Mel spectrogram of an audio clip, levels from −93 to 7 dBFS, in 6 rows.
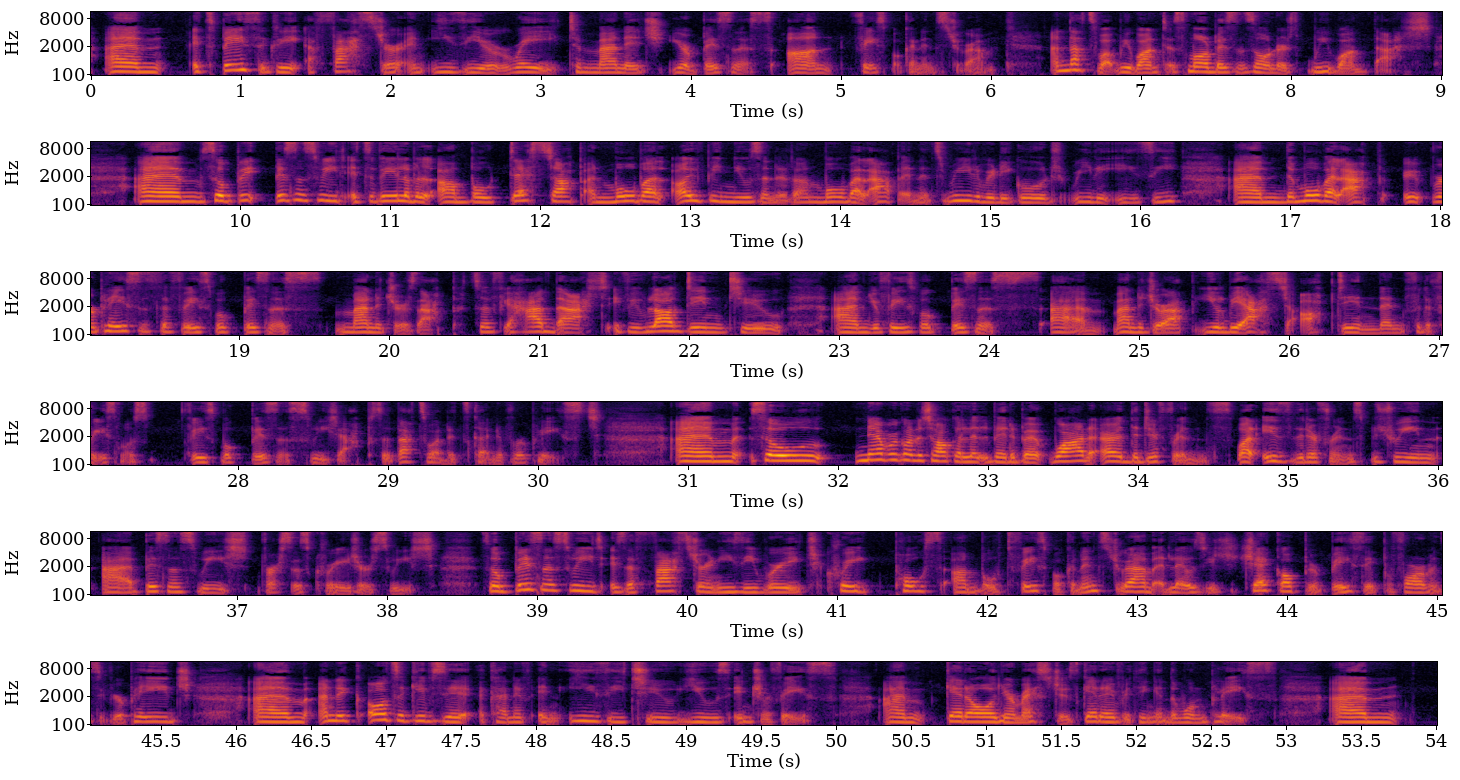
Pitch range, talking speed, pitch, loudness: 190-230 Hz, 210 wpm, 200 Hz, -25 LUFS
